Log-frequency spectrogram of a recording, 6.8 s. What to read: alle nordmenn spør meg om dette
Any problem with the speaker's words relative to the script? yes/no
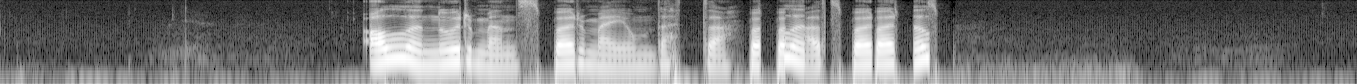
yes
